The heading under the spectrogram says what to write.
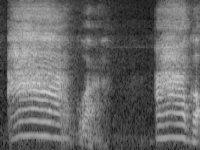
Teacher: acento agudo, quando é esse risquinho, é quando eu abro bastante a minha boca. O som é aberto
